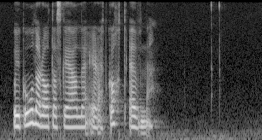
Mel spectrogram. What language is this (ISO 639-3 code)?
fao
